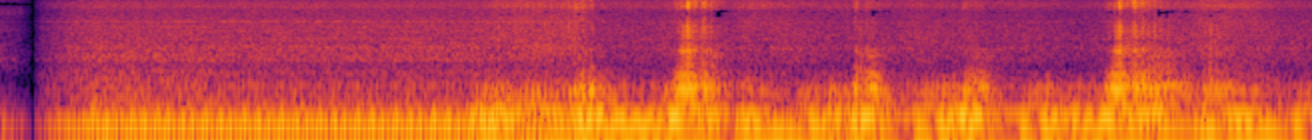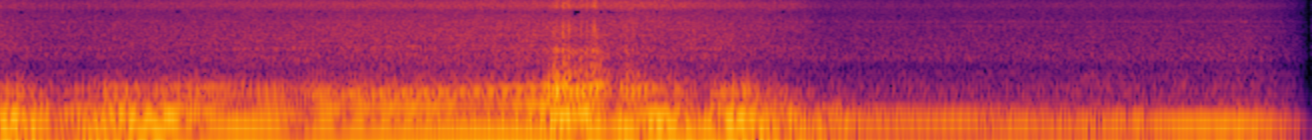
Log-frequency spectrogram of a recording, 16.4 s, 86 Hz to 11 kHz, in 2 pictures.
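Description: A 1996 Honda Civic Ferio with a Spoon exhaust idles, then revs repeatedly in short, loud throttle blips up close, settling back to a steady idle afterward with no talking.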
